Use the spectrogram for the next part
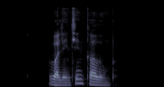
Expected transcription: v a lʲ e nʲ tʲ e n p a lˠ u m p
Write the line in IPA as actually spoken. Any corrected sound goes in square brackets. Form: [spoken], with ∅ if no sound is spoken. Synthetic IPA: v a lʲ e nʲ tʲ [i] n [k] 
